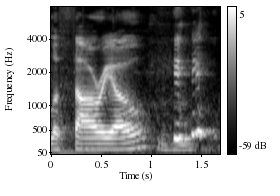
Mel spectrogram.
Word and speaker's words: Lothario: actor out of work at Lothario lario is that how do you say it I'm Canadian lothario thank you why did your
